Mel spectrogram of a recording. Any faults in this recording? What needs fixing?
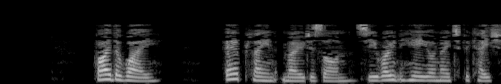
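Throughout the 5-second speech clip, nothing is present above 6.6 kHz, and the artefacts of a very low-bitrate encode remain audible. This points to low-bitrate audio saved at a high bitrate, likely a Vorbis file near 16 kbit/s re-encoded as MP3 at around 211 kbit/s. The larger file cannot restore what the first codec discarded. To prevent this, encode from the original uncompressed source rather than from an already compressed copy.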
